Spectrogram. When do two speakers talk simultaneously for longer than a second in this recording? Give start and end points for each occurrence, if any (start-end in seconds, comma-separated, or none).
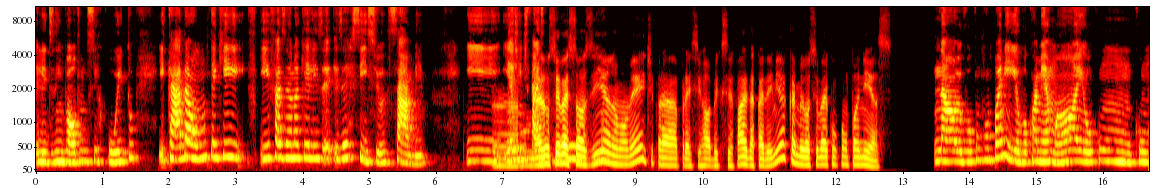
6.8-8.4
